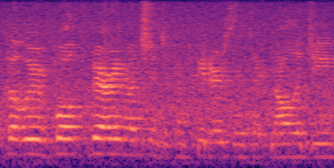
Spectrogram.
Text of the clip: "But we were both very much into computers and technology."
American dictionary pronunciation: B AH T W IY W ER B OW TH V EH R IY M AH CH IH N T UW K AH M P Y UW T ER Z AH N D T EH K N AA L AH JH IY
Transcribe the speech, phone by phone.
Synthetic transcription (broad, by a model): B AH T W IY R B OW TH V EH R IY M AH CH IH N T UW K AH M P Y UW T ER Z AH N T EH K N AA L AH JH IY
